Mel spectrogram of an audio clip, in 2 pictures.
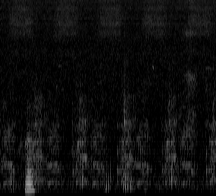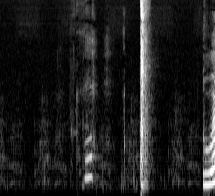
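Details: Six-week-old infant yawning then sneezing: soft rhythmic background sounds, a small yawning cry, then one sharp sneeze burst followed by a cry onset.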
